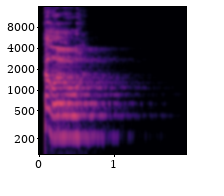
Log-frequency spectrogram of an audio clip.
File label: Crew Greet, Male, en; Dialog; Warframe; Railjack Crew; Perrin Sequence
